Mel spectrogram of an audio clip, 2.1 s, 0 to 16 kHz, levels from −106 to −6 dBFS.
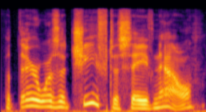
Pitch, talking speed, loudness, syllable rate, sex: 170 Hz, 230 wpm, -14 LUFS, 4.9 syllables/s, male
